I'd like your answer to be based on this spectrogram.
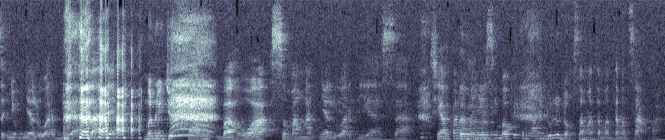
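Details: Adult female speaker; normal speech.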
